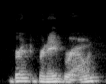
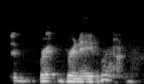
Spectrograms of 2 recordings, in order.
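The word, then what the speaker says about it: Brené: like um i i have been i've like renee brown is is one person um i think like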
